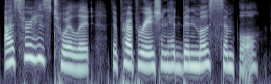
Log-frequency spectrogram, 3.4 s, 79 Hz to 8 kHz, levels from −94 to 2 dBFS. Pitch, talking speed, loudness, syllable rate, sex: 225 Hz, 175 wpm, -17 LUFS, 5.1 syllables/s, female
